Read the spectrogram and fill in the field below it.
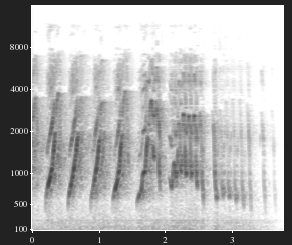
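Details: Gibbon, or owa, singing its loud, long call: a run of strong whooped notes, each sweeping steeply upward, about two and a half per second, then breaking into quicker, wavering trills that fade away.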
